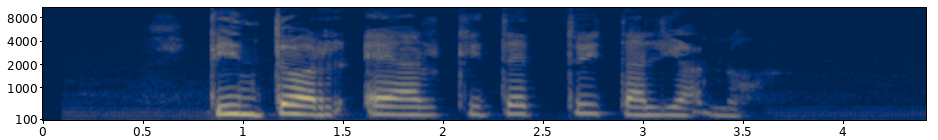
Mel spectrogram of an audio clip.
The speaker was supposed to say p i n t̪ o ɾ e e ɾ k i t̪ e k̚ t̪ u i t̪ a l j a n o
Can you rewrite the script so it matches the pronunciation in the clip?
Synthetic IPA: p i n t̪ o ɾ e a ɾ k i t̪ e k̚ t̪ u i t̪ a l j a n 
